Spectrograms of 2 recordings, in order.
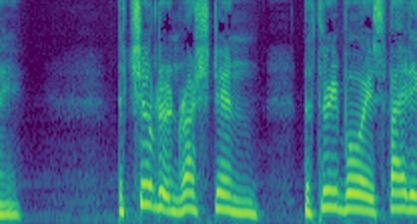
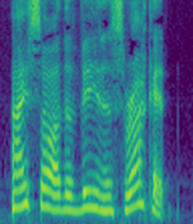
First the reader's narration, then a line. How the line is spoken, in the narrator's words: cried Paolo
